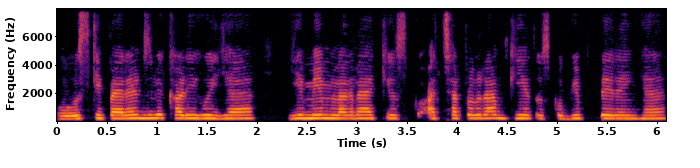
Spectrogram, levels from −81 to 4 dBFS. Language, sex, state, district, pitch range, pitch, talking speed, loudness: Hindi, female, Bihar, Gopalganj, 220-230 Hz, 225 Hz, 235 wpm, -17 LUFS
